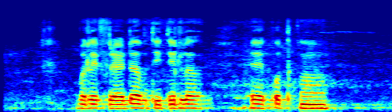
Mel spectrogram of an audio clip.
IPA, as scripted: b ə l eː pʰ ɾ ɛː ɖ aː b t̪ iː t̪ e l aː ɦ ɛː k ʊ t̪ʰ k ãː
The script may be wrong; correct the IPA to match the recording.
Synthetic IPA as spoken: b ə l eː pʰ ɾ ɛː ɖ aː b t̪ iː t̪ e l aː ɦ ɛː k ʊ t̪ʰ k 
